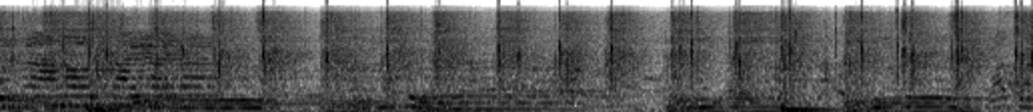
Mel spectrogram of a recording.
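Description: A live band playing amplified pop music with a steady drum beat and sustained guitar and keyboard notes, loud and reverberant as heard from within the audience.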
